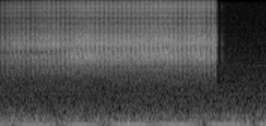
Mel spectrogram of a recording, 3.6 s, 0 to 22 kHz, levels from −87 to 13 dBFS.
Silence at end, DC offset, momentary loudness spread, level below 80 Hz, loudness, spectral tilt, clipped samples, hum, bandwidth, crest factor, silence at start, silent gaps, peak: 0 s; under 0.1%; 6 LU; -44 dBFS; -21 LUFS; 1.5 dB/octave; under 0.1%; none; over 20 kHz; 18 dB; 0 s; none; -8 dBFS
